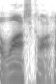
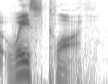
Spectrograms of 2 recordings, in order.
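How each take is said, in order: First: "washcloth" said as wash-cloth, short A; "washcloth" with a "wash" sound; corrected word. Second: "waistcloth" said as waist-cloth, long A; "waistcloth" with a "waist" sound; misspoken word. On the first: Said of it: "I don't know why I said waistcloth". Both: Real, not acted.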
